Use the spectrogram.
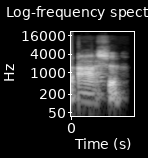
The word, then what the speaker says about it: Asha: if you are um that's not Aisha that's Asha Asha I'm sorry thank you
